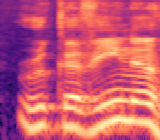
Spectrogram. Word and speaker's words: Rukavina: Steve Rukavina, who's president of the National Federation of Croatian Americans, who tells me his name is properly pronounced Rukavina, so I'll mention that.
